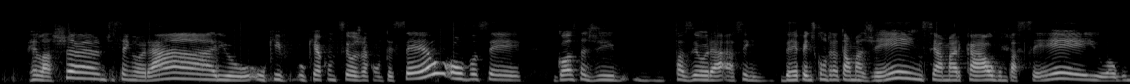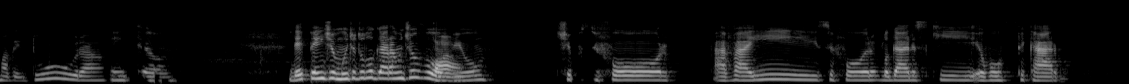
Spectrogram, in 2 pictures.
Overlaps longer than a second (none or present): none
